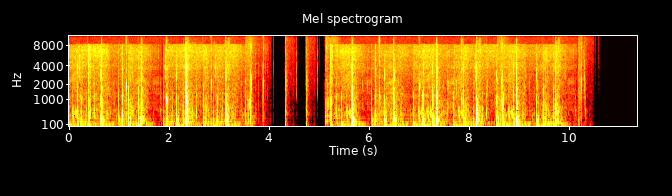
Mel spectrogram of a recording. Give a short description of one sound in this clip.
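Blocks crack and crumble in quick repeated knocks as they are dug away.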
